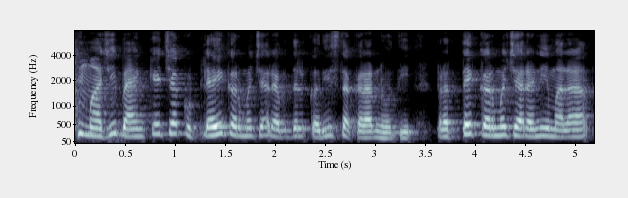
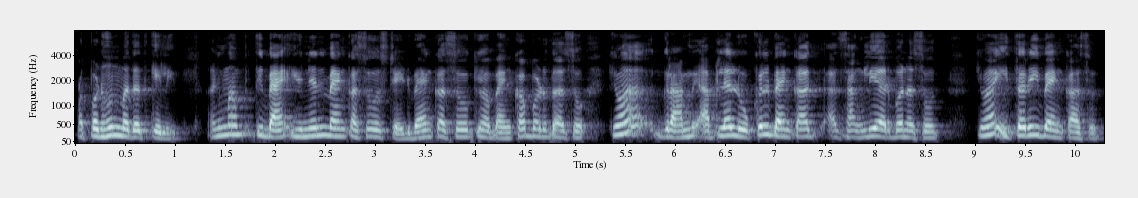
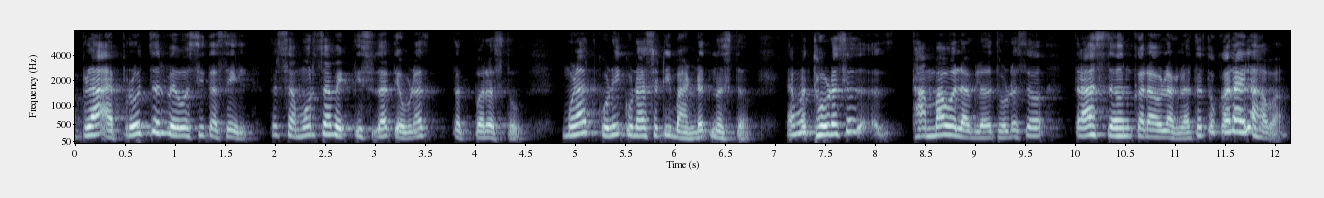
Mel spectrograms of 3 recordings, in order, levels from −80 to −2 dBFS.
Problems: none marked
